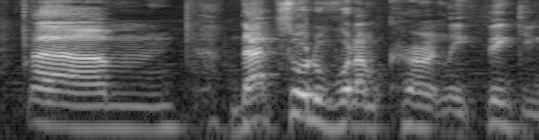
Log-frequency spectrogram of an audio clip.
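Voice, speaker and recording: Over music in the background, a man with a fairly high pitch speaks in an animated tone at a moderate pace. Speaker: indie card game developer streamer. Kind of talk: live stream commentary.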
